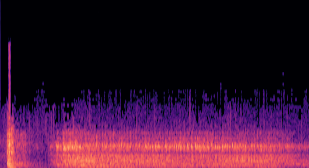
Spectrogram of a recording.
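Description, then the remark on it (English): A sharp thump, like a car door shutting as people get into a car, is followed by the engine starting up and settling into a steady, rumbling drive toward Gigantic Studios, heard alone with no talking. “Come, dear, jump in the car.”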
